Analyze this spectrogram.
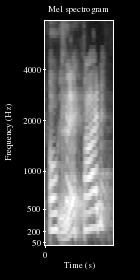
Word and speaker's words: leopard: Many people innocently say jeopardy, but the O in that word is silent, not pronounced. Just like in the word jeopardize. You don't say jeopardize. Jeopardize, yes. Jeopardize, no. Leopard, yes.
